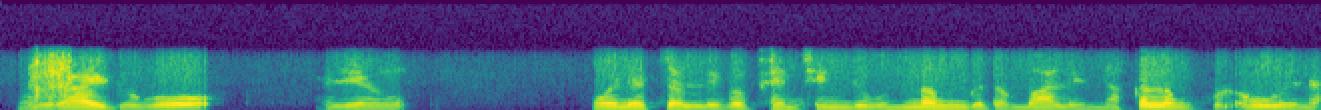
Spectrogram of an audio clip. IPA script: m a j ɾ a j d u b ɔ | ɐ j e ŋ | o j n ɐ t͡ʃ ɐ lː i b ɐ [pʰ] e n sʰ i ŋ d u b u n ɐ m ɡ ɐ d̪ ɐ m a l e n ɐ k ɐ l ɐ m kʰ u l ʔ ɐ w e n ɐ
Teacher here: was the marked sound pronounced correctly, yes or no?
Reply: yes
